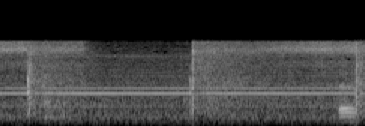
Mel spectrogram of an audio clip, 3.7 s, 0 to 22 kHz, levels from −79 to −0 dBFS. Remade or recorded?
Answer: recorded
